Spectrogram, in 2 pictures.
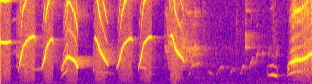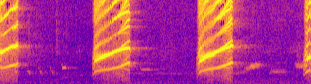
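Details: White-rumped shama (murai batu) lure song in 'roll tembak' style: quick upward whistled sweeps run together, then loud harsh rising bursts spaced about a second apart with quiet between.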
